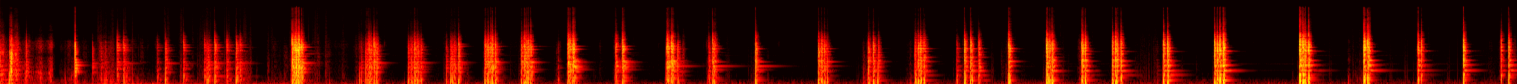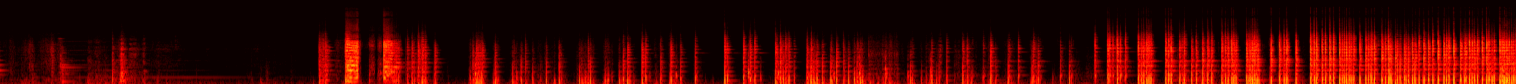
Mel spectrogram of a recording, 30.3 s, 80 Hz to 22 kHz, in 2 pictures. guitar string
14.2 17.3

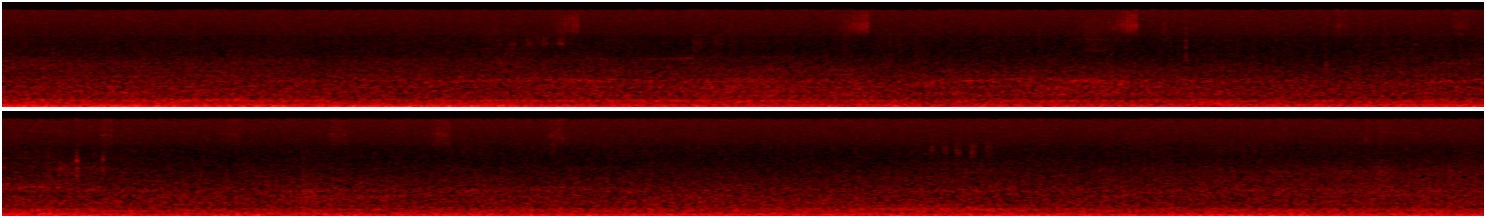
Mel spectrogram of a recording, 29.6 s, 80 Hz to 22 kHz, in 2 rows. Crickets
5.0 11.8, 23.7 25.0

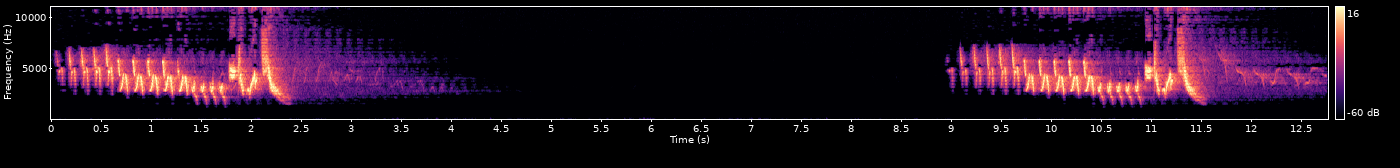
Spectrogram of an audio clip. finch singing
0.0 4.2, 9.0 12.7

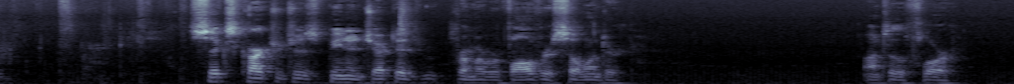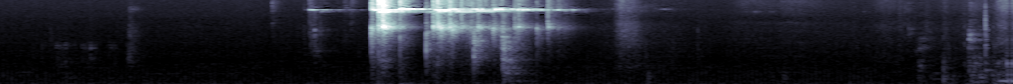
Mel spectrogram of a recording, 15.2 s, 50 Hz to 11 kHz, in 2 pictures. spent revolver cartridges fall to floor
9.9 12.1

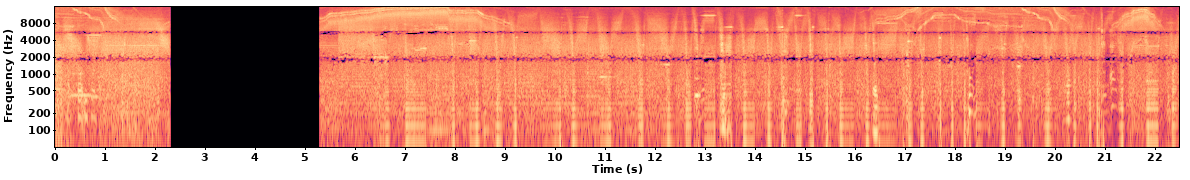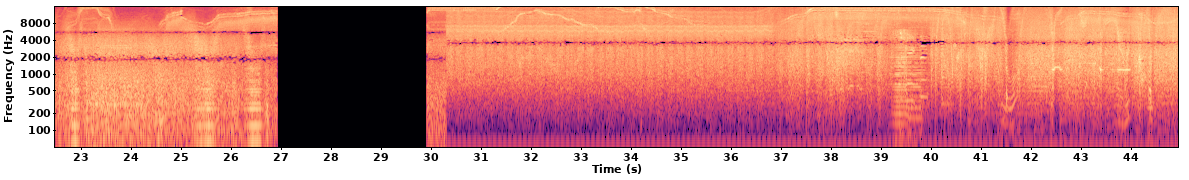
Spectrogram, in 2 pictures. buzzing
5.6 23.7, 24.6 26.9, 37.4 44.9

